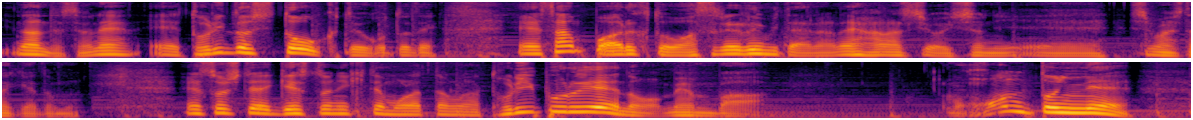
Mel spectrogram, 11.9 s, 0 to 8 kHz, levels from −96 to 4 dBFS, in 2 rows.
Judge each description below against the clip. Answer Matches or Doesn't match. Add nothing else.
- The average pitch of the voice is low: Matches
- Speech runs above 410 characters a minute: Doesn't match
